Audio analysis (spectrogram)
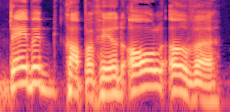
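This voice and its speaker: Man voicing an imperious older English aunt, pitched up. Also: animated, a little slow, a little mellow, no echo, clean studio sound, natural voice. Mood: scornful. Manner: emphatic, commanding, indignant. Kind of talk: audiobook character voice.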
